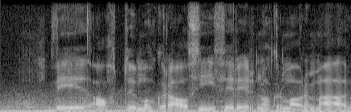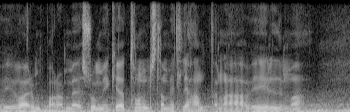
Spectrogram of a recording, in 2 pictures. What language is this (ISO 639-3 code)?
isl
